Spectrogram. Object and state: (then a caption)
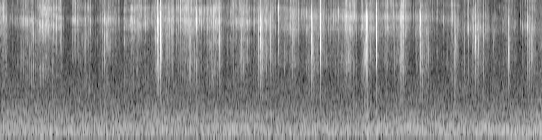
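Glass marbles in a mesh bag. A small net bag holding dozens of solid glass marbles is held above the microphone and swung and shaken by hand, so the marbles knock together. The result is a quiet, continuous, bright rattle of sharp, high glassy clicks with almost no low end, and each tick dies away instantly.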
